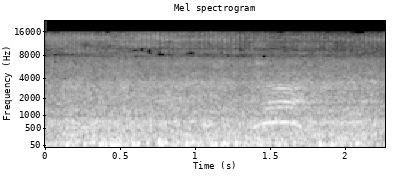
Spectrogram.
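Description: Outdoor street ambience with a steady low rumble, and a brief faint distant voice calling out about one and a half seconds in.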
